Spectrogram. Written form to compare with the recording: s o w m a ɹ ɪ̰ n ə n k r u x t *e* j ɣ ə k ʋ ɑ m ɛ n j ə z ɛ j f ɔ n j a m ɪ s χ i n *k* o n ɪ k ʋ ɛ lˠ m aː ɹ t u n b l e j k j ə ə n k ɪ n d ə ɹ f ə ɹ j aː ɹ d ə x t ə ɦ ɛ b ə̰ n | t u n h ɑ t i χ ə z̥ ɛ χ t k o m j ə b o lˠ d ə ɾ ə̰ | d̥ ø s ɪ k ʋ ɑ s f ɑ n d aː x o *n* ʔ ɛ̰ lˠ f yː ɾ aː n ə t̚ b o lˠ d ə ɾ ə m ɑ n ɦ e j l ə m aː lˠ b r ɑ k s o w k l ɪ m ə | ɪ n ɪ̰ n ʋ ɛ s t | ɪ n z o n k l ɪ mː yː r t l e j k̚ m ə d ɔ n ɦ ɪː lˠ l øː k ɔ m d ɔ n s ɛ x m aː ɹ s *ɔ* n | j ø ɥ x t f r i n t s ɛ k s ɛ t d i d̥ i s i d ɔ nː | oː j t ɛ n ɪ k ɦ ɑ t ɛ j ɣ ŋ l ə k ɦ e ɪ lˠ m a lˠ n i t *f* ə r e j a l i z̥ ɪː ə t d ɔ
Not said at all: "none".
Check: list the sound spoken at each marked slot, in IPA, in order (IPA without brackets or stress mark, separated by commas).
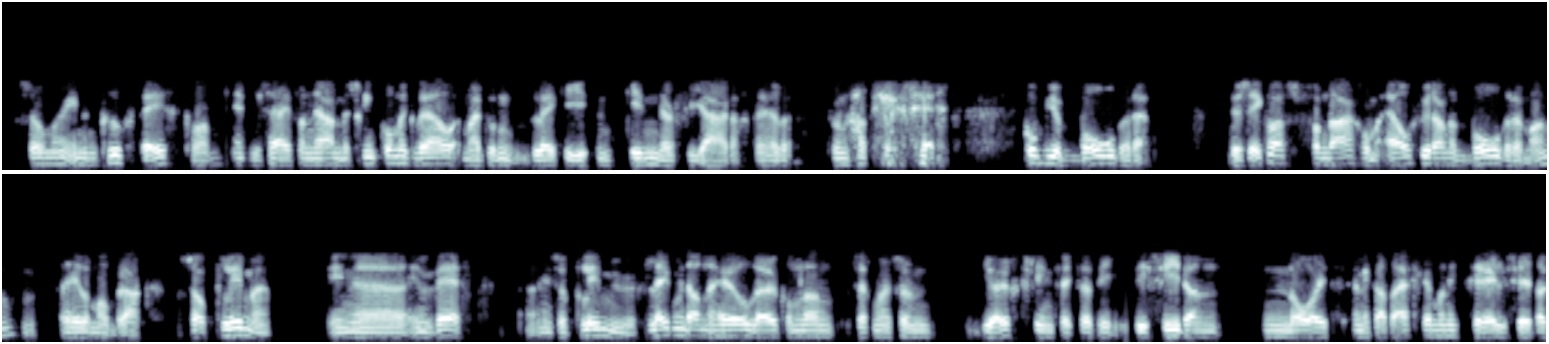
e, k, m, o, χ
